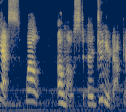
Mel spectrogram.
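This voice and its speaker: A woman puts on a character voice, high-pitched with very wide swings in pitch, speaking at a moderate pace over clear background noise. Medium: game stream. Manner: polite, slightly flustered.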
